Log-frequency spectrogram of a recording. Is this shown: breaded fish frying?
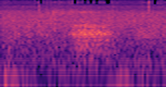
no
